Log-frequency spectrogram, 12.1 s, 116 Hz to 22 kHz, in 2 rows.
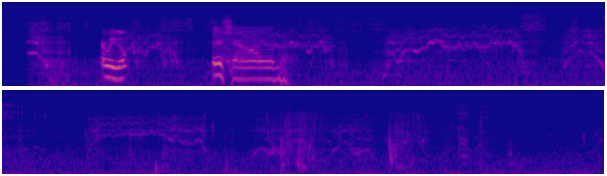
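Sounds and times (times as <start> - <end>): steady low rumble: 6.3 - 6.9, 7.6 - 12.0.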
